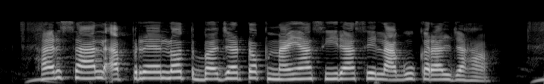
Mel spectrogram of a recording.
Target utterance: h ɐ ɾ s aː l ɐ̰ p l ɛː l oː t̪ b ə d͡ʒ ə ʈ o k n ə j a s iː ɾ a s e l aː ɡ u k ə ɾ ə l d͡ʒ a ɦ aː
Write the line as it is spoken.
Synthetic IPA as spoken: h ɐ ɾ s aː l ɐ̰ p ɾ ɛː l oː t̪ b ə d͡ʒ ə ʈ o k n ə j a s iː ɾ a s e l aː ɡ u k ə ɾ ə l d͡ʒ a ɦ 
